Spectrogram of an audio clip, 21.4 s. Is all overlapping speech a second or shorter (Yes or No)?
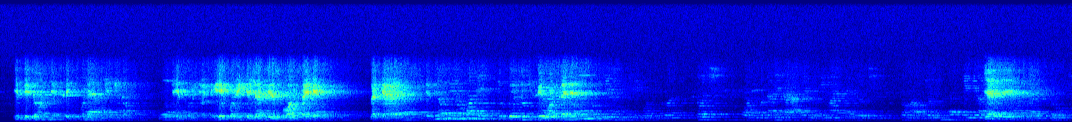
No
